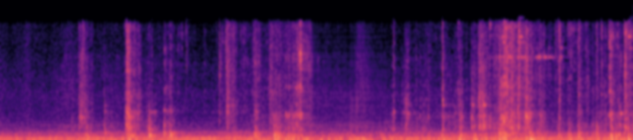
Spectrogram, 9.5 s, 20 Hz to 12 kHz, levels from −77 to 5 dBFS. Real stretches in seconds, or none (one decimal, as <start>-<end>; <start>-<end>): 0.0-4.6; 5.8-9.5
